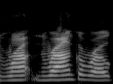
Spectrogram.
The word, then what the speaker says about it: Ngorongoro: I think it's Ngorongoro Crater.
